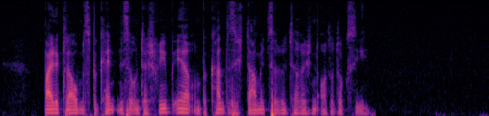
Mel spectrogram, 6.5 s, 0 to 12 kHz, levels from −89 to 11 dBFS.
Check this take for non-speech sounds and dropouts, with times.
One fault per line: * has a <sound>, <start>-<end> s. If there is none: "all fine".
all fine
